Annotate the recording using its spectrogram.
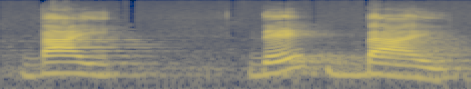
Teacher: Bai é a sílaba mais forte. E aí ela é também a penúltima sílaba.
